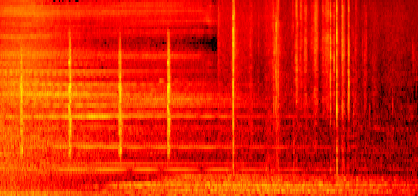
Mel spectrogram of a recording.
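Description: Ticking-clock sound effect, about one tick a second, over a steady tone and a low drone that swells about two seconds in, fading out near the end.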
